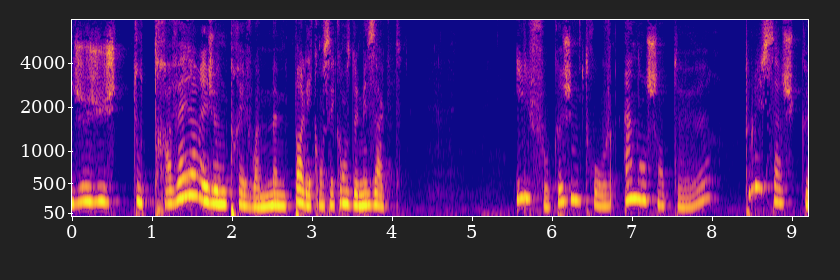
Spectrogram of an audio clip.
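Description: A woman's voice: mid-range voice, mellow, slightly rough, full character voice. A woman voicing a small, anxious fairy in a storybook reading, fretful and self-doubting.

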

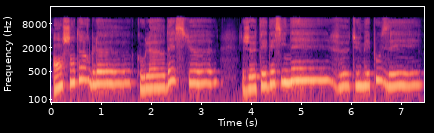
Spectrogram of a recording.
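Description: Woman voicing a timid storybook fairy, slow and a bit breathy, lively pitch. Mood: singsong. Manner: fretful, self-doubting. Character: small, anxious fairy seeking a husband.

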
